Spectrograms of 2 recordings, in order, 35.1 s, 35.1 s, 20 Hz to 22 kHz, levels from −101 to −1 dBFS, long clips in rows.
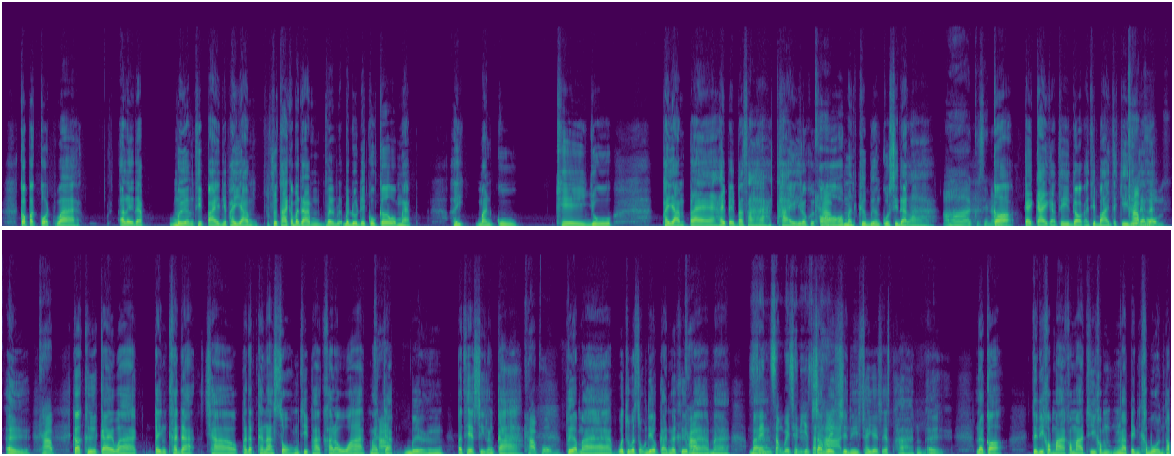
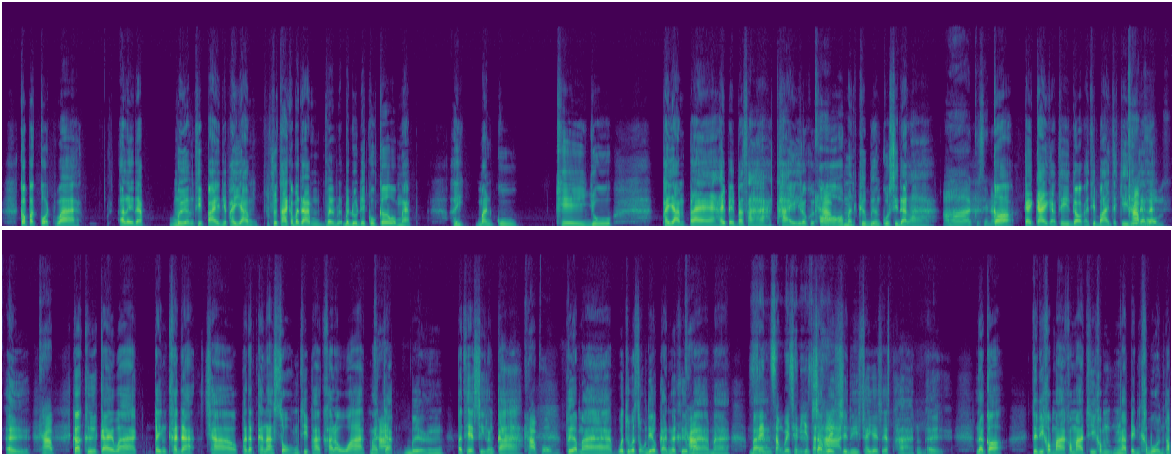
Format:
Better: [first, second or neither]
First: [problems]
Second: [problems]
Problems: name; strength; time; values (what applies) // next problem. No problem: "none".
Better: first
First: none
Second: thin; somewhat; fading below 900 Hz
